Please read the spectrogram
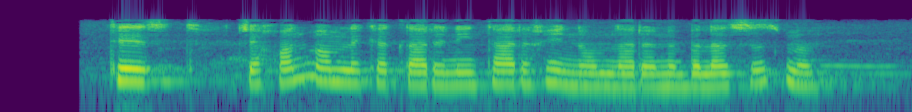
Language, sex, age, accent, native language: Uzbek, female, 35+, Toshkent shahri, Uzbek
